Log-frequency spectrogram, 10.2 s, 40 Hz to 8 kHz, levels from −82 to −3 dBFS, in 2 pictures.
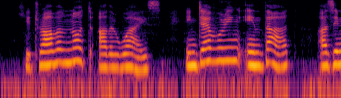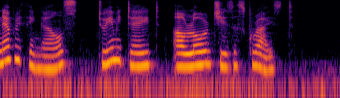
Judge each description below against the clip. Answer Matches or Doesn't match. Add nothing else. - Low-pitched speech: Doesn't match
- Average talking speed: Doesn't match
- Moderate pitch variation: Matches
